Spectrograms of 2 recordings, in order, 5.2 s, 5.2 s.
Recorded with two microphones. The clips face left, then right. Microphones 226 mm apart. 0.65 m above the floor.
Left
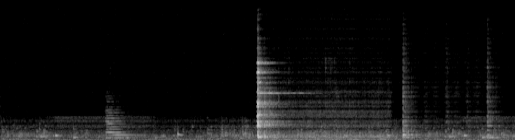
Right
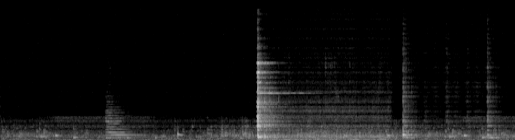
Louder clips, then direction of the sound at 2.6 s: Right 1 dB; 5° right (ahead or behind).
